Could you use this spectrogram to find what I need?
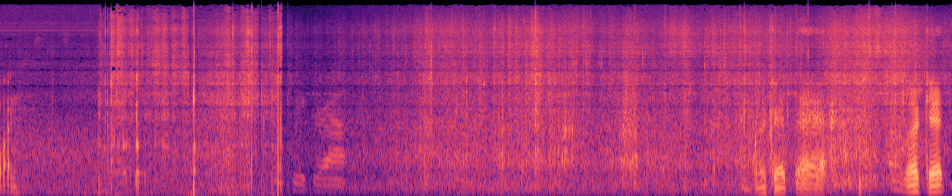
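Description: Branches and twigs rustle and crack as someone climbs through brush.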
